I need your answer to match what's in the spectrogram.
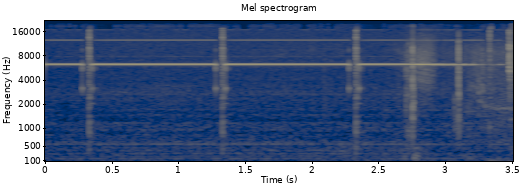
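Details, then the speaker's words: System Sensor P1224MC horn strobe powered by filtered DC instead of full-wave rectified: steady high, even capacitor charging whine with a sharp flash pop about once a second, smoother; normal strobe capacitor charging whine. "As you can hear, the capacitor sounds a lot smoother, too."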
